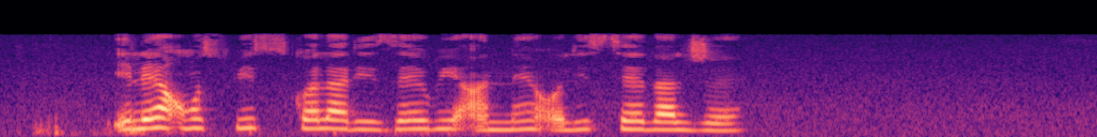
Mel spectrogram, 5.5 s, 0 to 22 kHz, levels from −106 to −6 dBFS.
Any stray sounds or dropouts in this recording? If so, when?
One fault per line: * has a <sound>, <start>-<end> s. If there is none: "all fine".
all fine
